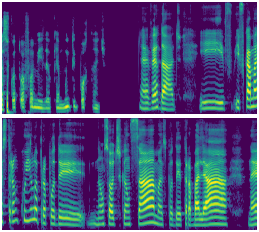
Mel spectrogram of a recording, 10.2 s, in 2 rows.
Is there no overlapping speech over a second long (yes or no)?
yes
